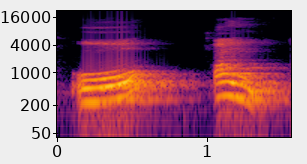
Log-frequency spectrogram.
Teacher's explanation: കണ്ഠം ഓഷ്ടം ഇവ രണ്ടും ഉണ്ടെങ്കിൽ മാത്രമേ നമുക്ക് ഓ ഔ എന്ന് ഉച്ചരിക്കുവാൻ സാധിക്കുകയുള്ളൂ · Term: കണ്ഠോഷ്ടം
